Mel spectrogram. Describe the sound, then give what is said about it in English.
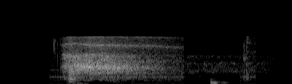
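A person breathes in and out during a guided relaxation exercise: one long, loud, airy breath lasting over a second, then a quieter, softer breath that tapers away. “And breathe.”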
